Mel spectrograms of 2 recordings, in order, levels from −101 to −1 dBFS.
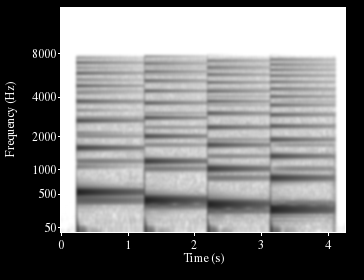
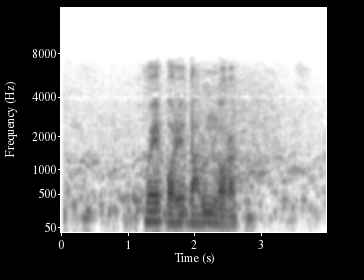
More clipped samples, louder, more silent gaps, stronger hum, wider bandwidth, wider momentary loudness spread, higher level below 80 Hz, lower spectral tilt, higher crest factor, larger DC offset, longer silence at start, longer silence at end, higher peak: neither; first, -24 LUFS vs -32 LUFS; neither; neither; about the same, 8 kHz vs 7.6 kHz; second, 13 LU vs 24 LU; first, -48 dBFS vs -62 dBFS; second, -3.5 dB/octave vs -6.5 dB/octave; second, 14 dB vs 20 dB; neither; first, 0.25 s vs 0.05 s; second, 0.15 s vs 0.45 s; first, -10 dBFS vs -14 dBFS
